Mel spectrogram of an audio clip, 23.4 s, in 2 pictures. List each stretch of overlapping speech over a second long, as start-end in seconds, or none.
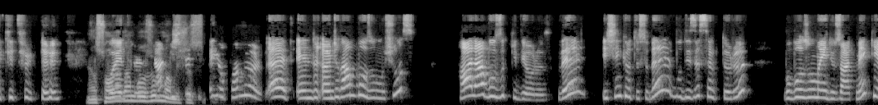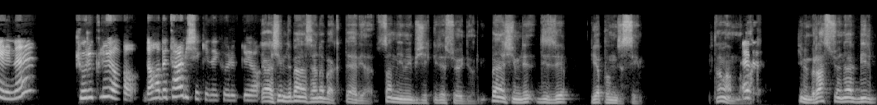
1.4-2.7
